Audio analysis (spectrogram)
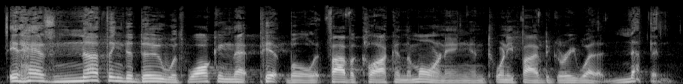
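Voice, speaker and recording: A man's voice: fairly low pitch, moderate pace. An American man preaching a sermon in a folksy, conversational way, telling stories, repeating phrases for emphasis and asking rhetorical questions.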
